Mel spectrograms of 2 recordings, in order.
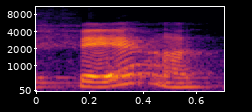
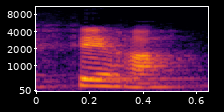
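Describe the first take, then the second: First: The name is said as one syllable. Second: The name is said as two syllables. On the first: The speaker calls it wrong. "dans ma tête c'est Fer" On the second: The speaker calls it right. "mais ils disent qu'on l'appelle Fera"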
